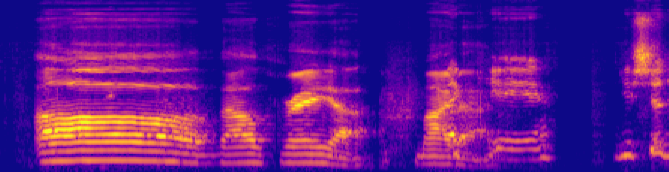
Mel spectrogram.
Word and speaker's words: Valfreya: And this time we have Montreal's own, please forgive me if I say this band's name wrong, Valfreya? Come on. Oh, no. Valfreya. Oh, Valfreya.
